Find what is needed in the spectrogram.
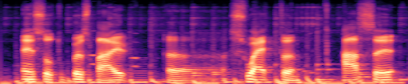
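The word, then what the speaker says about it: あせ: so to perspire, sweat, ase, accent on the first syllable, means sweat, and yeah, that's why.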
